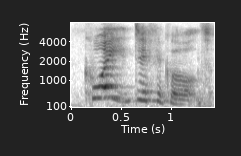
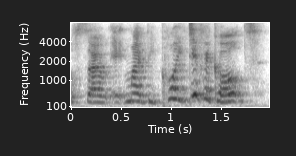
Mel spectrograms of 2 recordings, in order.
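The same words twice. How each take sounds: First: Slow, leaning on "quite"; stretched "quite difficult" with stress on quite; emphatic repeat. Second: Said in the usual way. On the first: Real, not acted. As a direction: drag out "quite difficult" for weight.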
